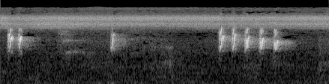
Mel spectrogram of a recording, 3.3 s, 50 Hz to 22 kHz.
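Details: Baby bulbul, a 16-day-old nestling saved from a cat and raised by hand, calling to its mother while learning to fly outdoors; sharp high chirps, a pair, a single note, then a rapid run of five, in quiet surroundings.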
